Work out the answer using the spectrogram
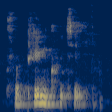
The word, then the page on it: propinquity: British English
